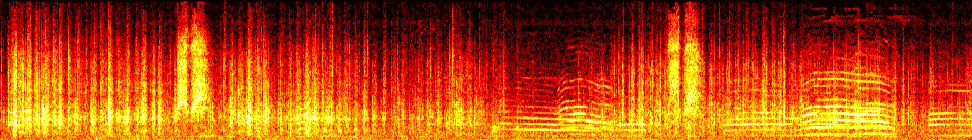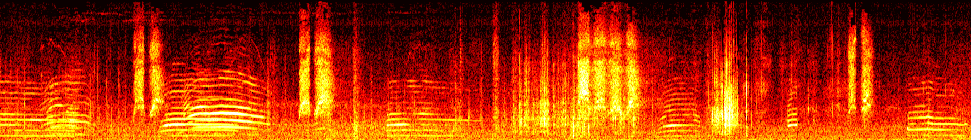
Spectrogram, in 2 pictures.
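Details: A kitten and two domestic cats meow loudly, begging for food. Many overlapping, bending, high-pitched meows follow each other rapidly and sometimes overlap, mixed with clattering and rustling noises indoors.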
